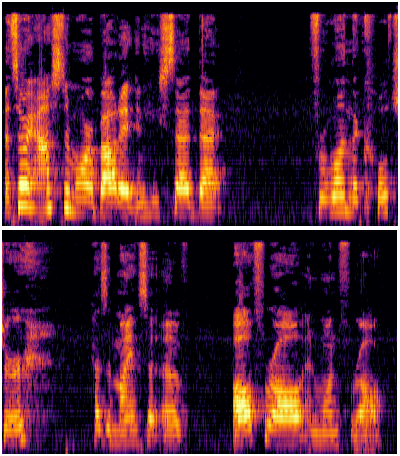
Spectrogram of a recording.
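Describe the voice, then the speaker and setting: A woman's voice: a little high, moderate pace, rough recording. A young woman presenting a school project interview, reading a prepared script about the person she talked with. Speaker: student presenter.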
